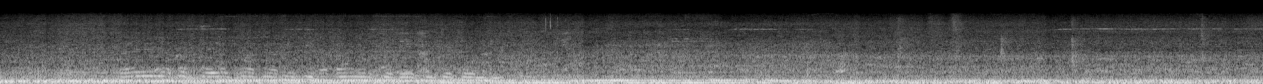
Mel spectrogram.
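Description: Steady low rumble of nearby road traffic with engines running, and a faint voice in the first few seconds.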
